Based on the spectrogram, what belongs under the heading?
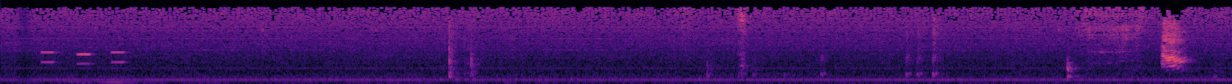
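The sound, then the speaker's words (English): A quick burst of touch-tone keypad beeps as a caller enters a phone number at an automated phone-line prompt, followed by a steady low line hum with occasional faint clicks and rustles. “If you do not know your file or phone number, please enter your phone number now.”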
